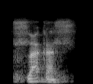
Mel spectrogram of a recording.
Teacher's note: it is kind of like a T, the plosive sound, happening at the same time that you're having that kind of L sound together. That L sound, your tongue is in the position of an L, but you're not voicing it like an L with your throat.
